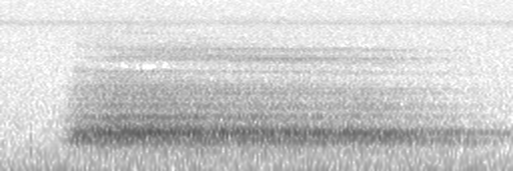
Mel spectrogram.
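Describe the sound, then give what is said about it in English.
A single long, deep breath drawn down to the belly, lasting about three seconds as a steady airy rush before slowly fading. No talking. “Breathing in, positive initiation, intention, affirmation. And breathing out what's no longer serving you, releasing.”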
